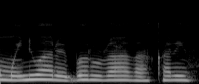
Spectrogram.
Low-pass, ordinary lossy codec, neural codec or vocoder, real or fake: 7.2 kHz; none; none; real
